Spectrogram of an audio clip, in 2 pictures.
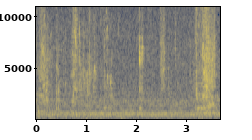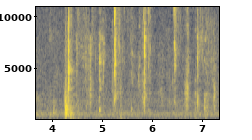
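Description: Close-miked chewing of sticky chicken wings, with wet mouth clicks and smacks and one louder smack about four seconds in.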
